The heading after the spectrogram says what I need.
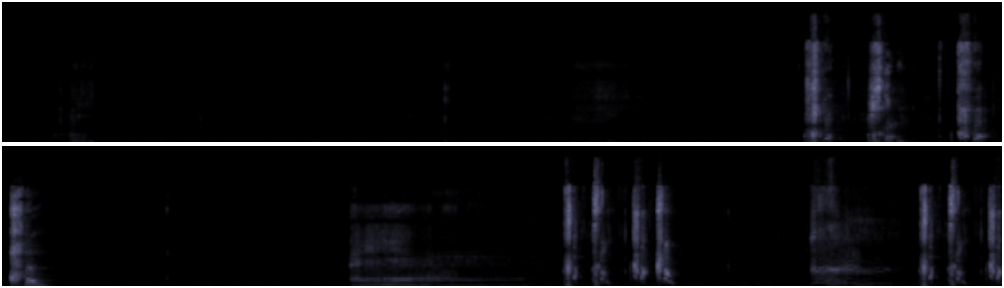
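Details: Identical twins sneezing in sync: several sharp, explosive sneezes, some paired in quick succession, with short inhaled catches before them.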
